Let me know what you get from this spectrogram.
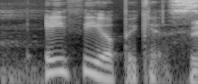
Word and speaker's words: Aethiopicus: Aethiopicus. – Aethiopicus. Mm-hmm. It's the A-E sound, mm-hmm. Or I guess combination of vowels. – Yeah. – T-H-I-O and then picus, P-I-C-U-S. – Yeah. Mm-hmm. – Aethiopicus.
